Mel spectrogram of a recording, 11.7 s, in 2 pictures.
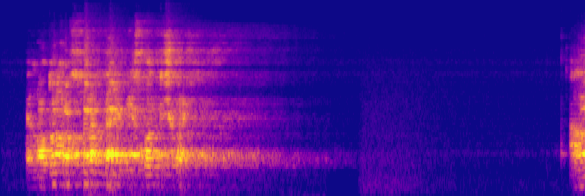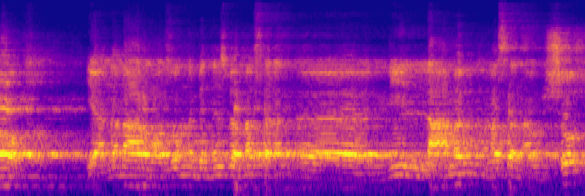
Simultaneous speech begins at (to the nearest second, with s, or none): none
